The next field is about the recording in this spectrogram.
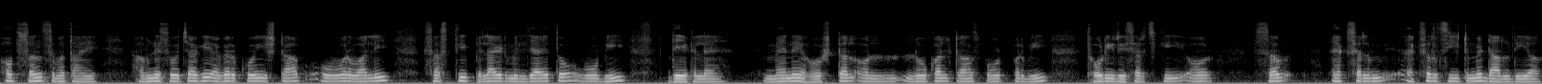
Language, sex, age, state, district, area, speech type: Urdu, male, 60+, Delhi, South Delhi, urban, spontaneous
